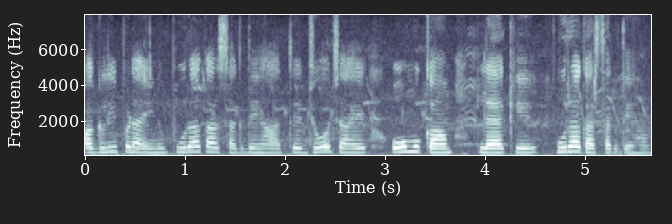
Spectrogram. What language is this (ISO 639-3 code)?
pan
